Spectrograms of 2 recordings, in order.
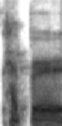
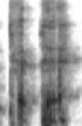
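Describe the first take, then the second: First: It is said with a standard English pronunciation. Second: It is said with a West African pronunciation. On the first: It lacks the visceral edge. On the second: It carries a visceral sense of heat.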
